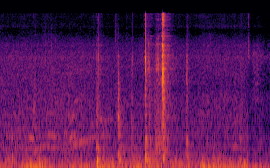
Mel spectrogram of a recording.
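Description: A shed door being shut and locked: a few sharp metal clicks and rattles from its latch and lock, clustered around the middle, over a steady low rumble of wind on the microphone.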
